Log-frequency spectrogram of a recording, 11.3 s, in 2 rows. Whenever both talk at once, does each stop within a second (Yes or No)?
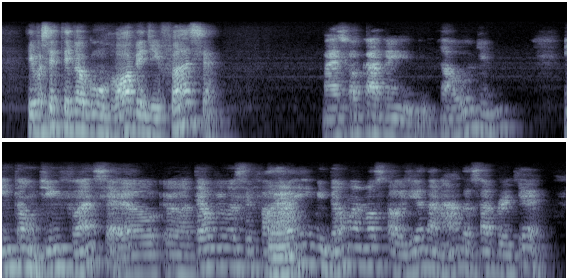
Yes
